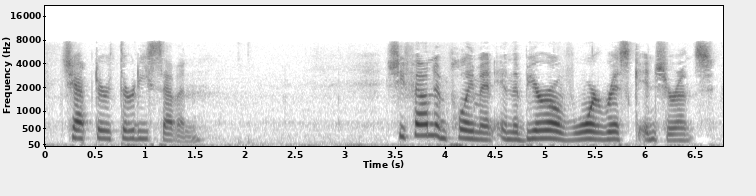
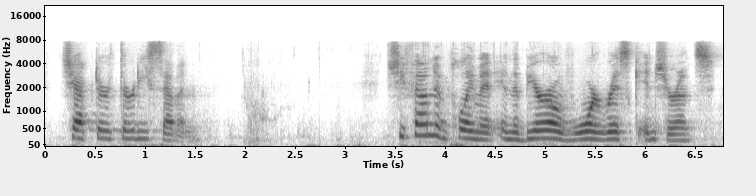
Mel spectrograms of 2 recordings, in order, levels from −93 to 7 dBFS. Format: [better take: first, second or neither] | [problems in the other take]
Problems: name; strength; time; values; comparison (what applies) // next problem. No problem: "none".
first | noise reduction (neural separator model SepFormer DNS4)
